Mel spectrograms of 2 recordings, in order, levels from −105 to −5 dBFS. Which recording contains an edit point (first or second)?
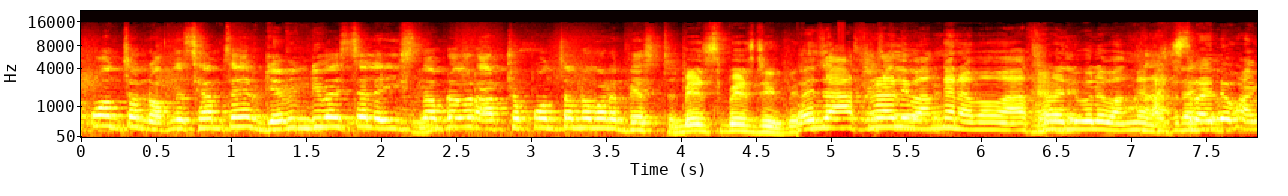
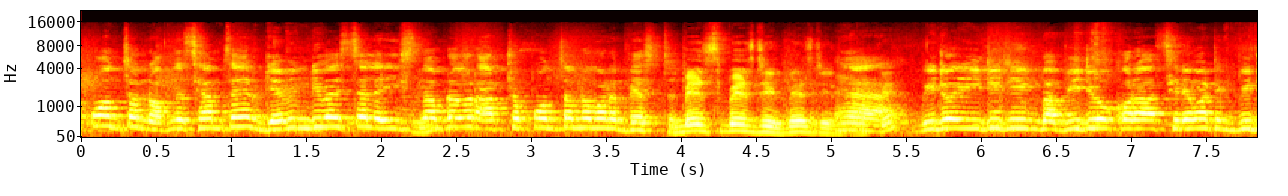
first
